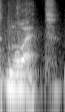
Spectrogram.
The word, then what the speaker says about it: Moët: And yeah, if anyone's wondering about the pronunciation, it's because there's a two little dots over the E, which means it's you pronounce both syllables of the word. So it's Moët. Anyway, so I visited them.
